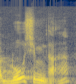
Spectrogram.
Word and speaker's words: 롯: 특히 이 모압 족속은 이 롯이, 이 발음에 주의해야 되는, 룻이 아니라 롯입니다.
